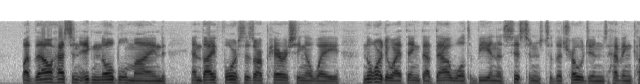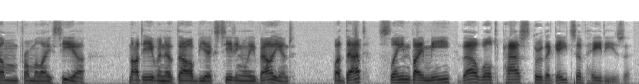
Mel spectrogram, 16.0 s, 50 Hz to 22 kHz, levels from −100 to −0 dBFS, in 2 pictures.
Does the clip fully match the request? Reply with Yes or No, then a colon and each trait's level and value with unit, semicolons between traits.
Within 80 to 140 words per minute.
No: average, 185 wpm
